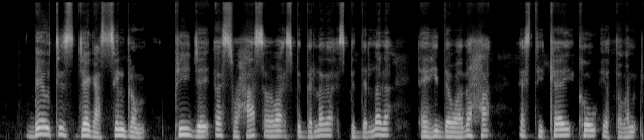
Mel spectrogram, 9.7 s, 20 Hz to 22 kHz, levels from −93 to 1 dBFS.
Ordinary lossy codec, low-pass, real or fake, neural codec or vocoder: none; none; fake; codec, 44.1 kHz, 2.6 kbps, SNAC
